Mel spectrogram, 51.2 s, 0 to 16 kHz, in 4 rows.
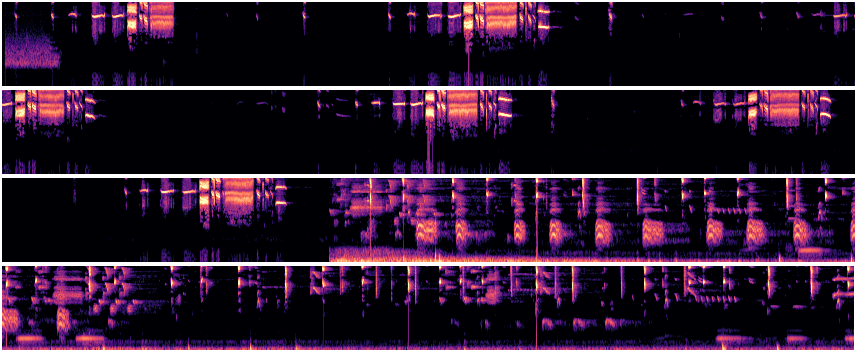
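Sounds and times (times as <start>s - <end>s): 
savannah sparrow Passerculus sandwichensis: 30.5s - 51.1s.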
